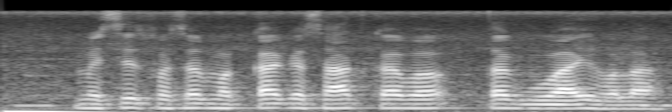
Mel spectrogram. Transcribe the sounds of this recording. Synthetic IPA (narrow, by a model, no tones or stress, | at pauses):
mɪsɪd͡ʒpʰəsəɾməkːakesaːt̪ʰkət̪əkbuaːiɦolaː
